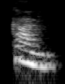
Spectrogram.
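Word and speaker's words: камень: Kamen. E not stressed will be pronounced as i.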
